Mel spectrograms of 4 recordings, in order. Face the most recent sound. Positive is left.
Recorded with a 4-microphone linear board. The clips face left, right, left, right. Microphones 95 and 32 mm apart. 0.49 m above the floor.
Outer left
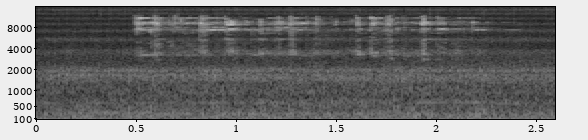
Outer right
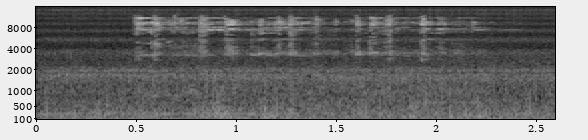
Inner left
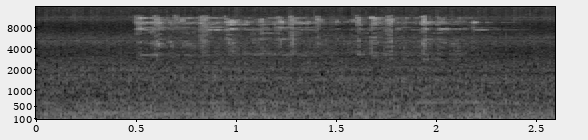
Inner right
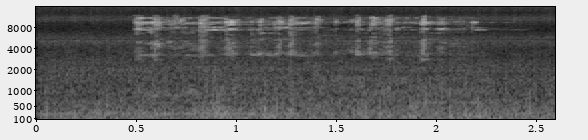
turn(degrees=-70)  # may be behind; listen again after turning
